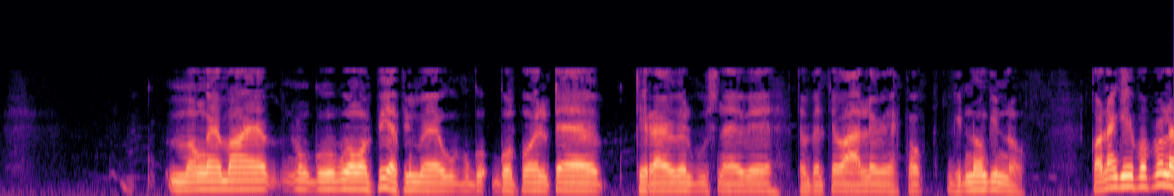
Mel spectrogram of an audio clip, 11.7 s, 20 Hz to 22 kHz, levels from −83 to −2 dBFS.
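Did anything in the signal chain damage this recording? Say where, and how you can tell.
Yes: likely MP3 compression at the codec stage, starved of bits, fitting roughly 24 kbps. Nothing above 5.9 kHz survives throughout, leaving heavy watery, swirling speech with smeared attacks.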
